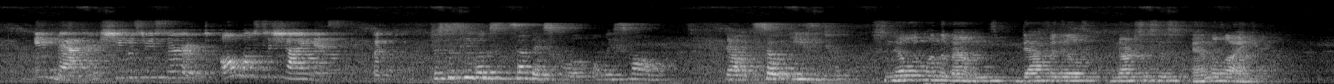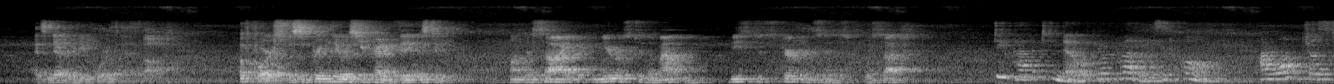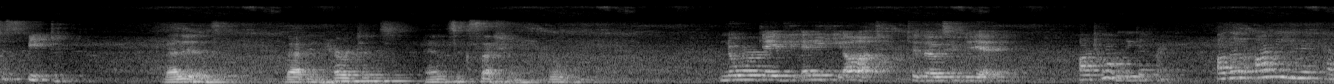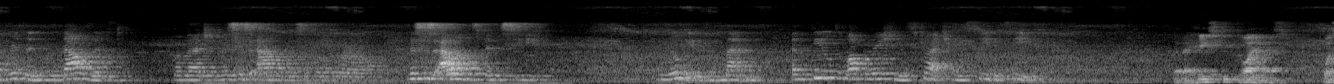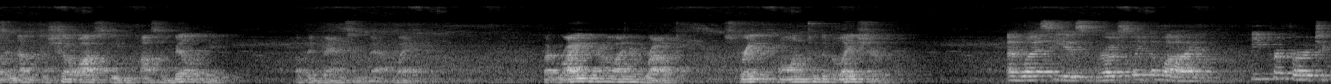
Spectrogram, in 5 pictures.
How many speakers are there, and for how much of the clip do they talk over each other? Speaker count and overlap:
nine, no overlap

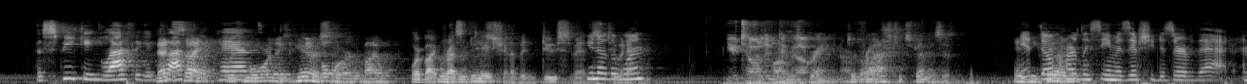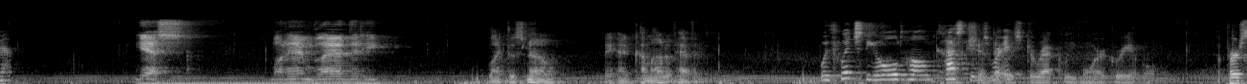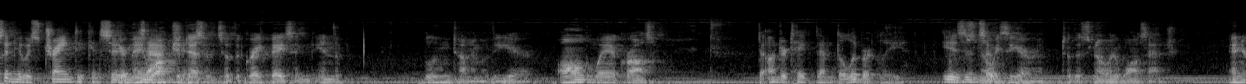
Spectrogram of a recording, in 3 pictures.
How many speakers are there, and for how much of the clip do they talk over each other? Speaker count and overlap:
seven, about 24%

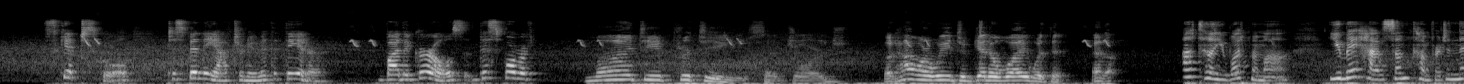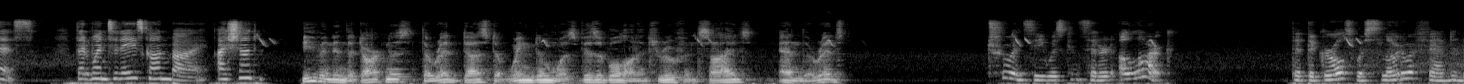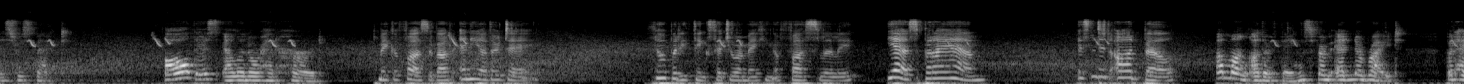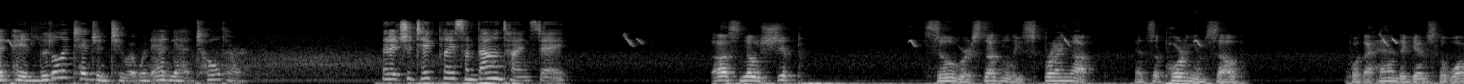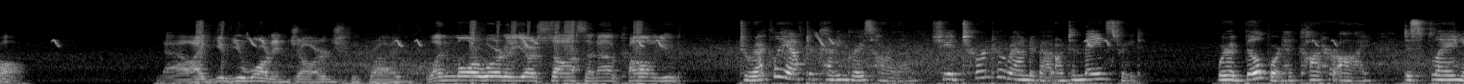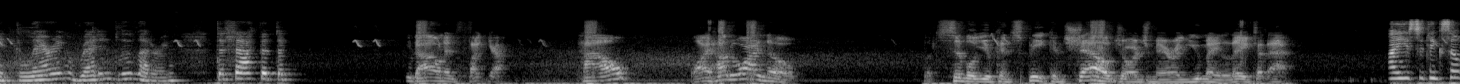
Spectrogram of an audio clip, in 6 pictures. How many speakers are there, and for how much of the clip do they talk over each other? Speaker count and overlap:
four, no overlap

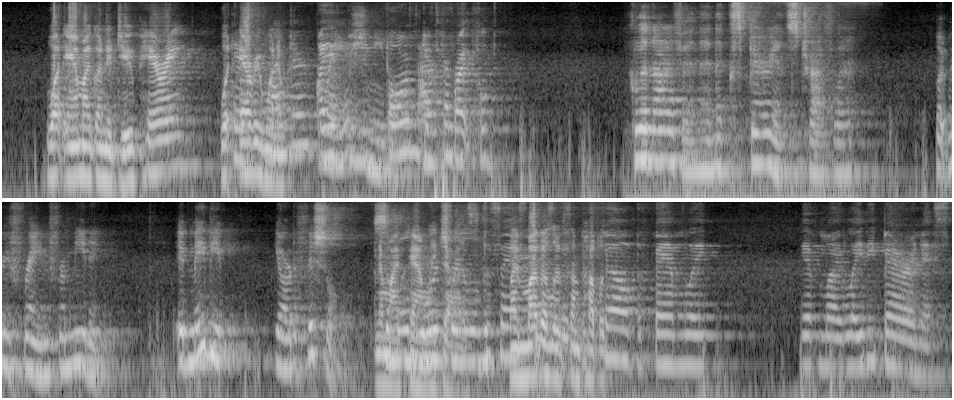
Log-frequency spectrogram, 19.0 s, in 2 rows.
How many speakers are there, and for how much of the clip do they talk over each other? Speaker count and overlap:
five, about 24%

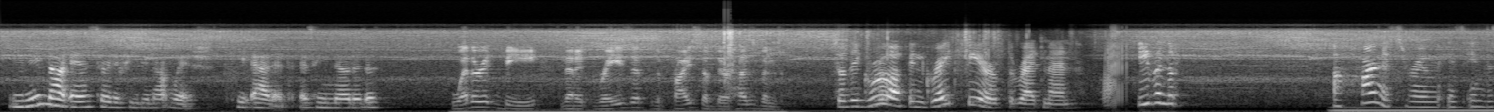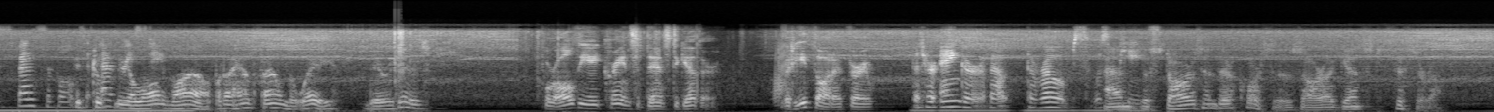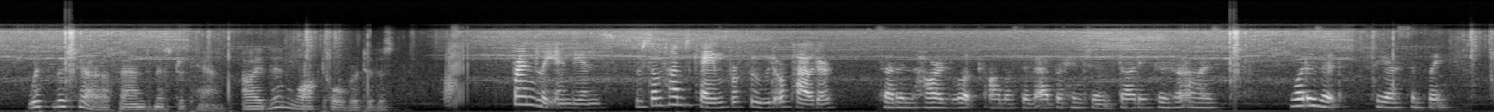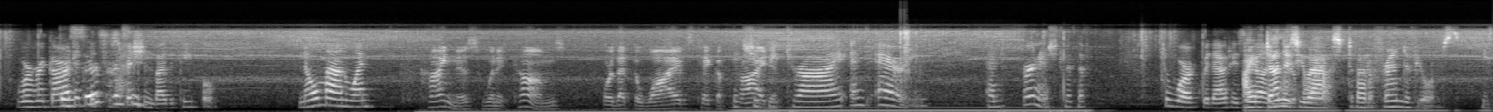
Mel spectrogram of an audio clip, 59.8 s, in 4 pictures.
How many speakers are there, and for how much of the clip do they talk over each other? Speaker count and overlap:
eight, about 8%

